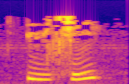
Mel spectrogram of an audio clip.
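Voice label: "与其", Mandarin Chinese; hsk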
